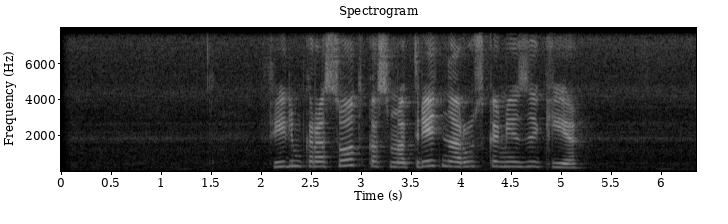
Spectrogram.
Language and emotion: Russian, neutral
